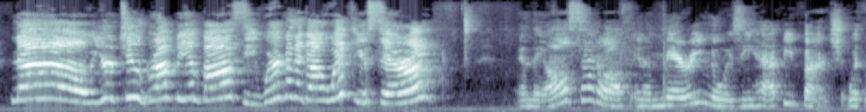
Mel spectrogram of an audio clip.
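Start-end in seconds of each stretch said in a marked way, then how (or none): 0.1-4.2 high, loud and protective; animals. Acted. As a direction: refuse the lion cheekily.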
